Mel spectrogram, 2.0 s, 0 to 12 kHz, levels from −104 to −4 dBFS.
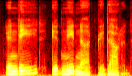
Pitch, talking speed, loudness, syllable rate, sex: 110 Hz, 180 wpm, -17 LUFS, 4.6 syllables/s, male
